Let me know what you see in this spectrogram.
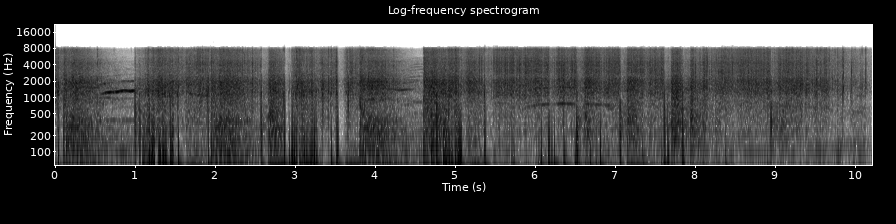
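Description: Dragon Fireworks 'Sword of Valor' 16-shot cake firing its finale: dense crackling and popping of bursting shells, with a brief rising whistle under a second in. It thins out near the end.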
